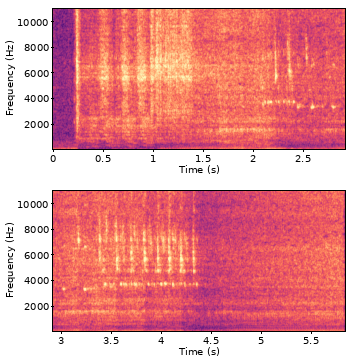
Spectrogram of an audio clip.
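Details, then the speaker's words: Car engine cranks and catches, then a high chirping squeal rides over the idle for a few seconds: serpentine (fan) belt squeal. "that sounds like serpentine bills actually its usual Jamaicans call it the fan belt because first time it used to use the drive the fan"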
